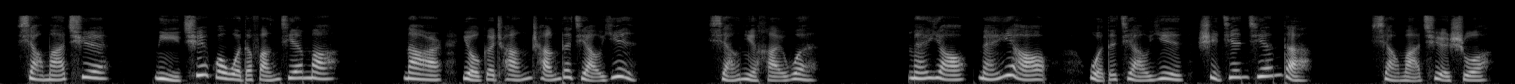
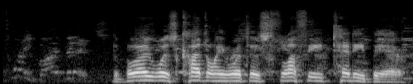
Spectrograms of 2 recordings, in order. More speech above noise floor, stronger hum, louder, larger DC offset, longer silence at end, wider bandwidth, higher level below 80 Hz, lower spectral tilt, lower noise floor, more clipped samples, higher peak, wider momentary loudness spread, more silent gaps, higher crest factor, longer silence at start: first, 52 dB vs 26 dB; neither; second, -25 LUFS vs -16 LUFS; neither; first, 0.3 s vs 0 s; second, 10.5 kHz vs 13 kHz; about the same, -62 dBFS vs -58 dBFS; about the same, -4.5 dB/octave vs -5.5 dB/octave; first, -76 dBFS vs -42 dBFS; neither; second, -8 dBFS vs -2 dBFS; about the same, 8 LU vs 8 LU; first, 3.63-3.84 s, 6.68-6.91 s vs none; about the same, 16 dB vs 16 dB; second, 0.2 s vs 0.45 s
